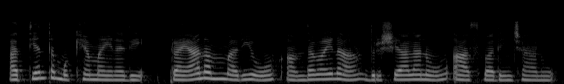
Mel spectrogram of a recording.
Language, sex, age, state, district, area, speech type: Telugu, female, 30-45, Andhra Pradesh, Krishna, urban, spontaneous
